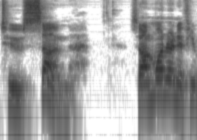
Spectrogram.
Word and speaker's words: Tucson: interesting Tom K says hi Doug yes it's Tucson Arizona pronounced Tucson so I'm wondering if you really means two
